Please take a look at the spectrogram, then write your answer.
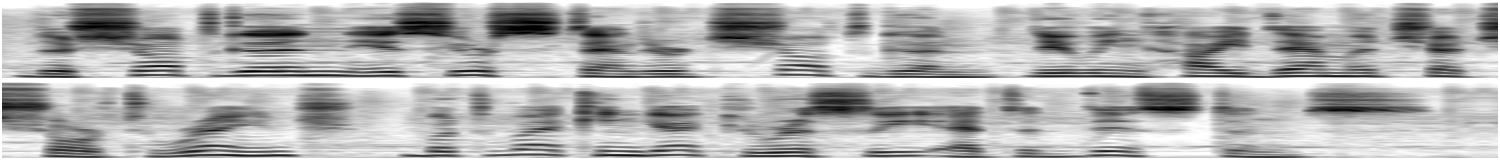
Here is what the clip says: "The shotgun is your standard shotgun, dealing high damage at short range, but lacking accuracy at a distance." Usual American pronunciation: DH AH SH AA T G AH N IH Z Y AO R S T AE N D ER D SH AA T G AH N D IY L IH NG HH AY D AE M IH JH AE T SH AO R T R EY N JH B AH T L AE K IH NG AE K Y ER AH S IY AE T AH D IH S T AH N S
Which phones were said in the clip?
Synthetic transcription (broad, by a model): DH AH SH AA T G AH N IH Z Y AO R S T AE N D ER D SH AA T G AH N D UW IH NG HH AY D AE M IH JH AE T SH AO R T R EY N JH B AH T W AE K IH NG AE K Y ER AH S IY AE T AH D IH S T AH N S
